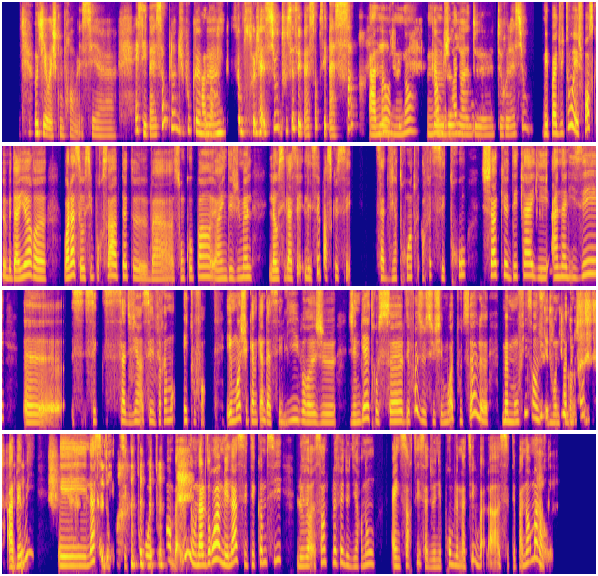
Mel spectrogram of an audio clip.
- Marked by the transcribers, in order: stressed: "sain"; other background noise; unintelligible speech; unintelligible speech; laugh
- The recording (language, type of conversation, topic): French, podcast, Peux-tu décrire un malentendu lié à des attentes non dites ?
